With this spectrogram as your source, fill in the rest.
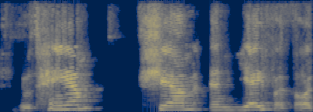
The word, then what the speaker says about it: Japheth: was ham shem and japheth or japheth that jay is not pronounced like a j with the three sons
